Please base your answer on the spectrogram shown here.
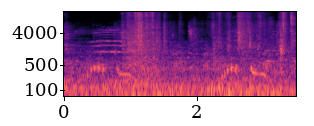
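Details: Racing pigeon associated with a race victory: several brief, low, wavering coos in pairs amid loud rustling, clattering and a persistent low background rumble.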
